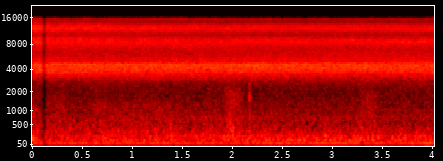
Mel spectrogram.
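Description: A steady, high-pitched chorus of insects, unchanging throughout, with one faint click right at the start.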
